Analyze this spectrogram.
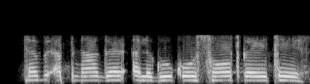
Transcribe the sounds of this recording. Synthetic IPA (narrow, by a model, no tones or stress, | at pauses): t̪ɐbɐpnaɡʱəɾɐlɡũkosɔːpɡɐet̪ʰeː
